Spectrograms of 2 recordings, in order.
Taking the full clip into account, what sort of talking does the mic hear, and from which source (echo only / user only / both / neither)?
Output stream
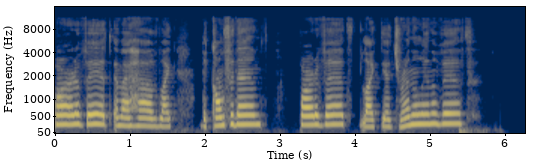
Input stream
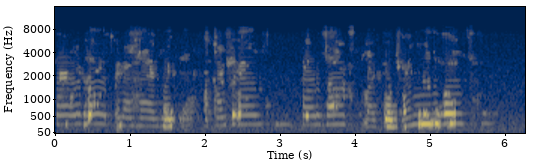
echo only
